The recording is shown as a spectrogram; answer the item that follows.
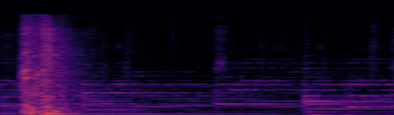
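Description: A door in a house is shut with a single heavy thunk, followed by a short, fading tail. Soft background music continues steadily underneath.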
